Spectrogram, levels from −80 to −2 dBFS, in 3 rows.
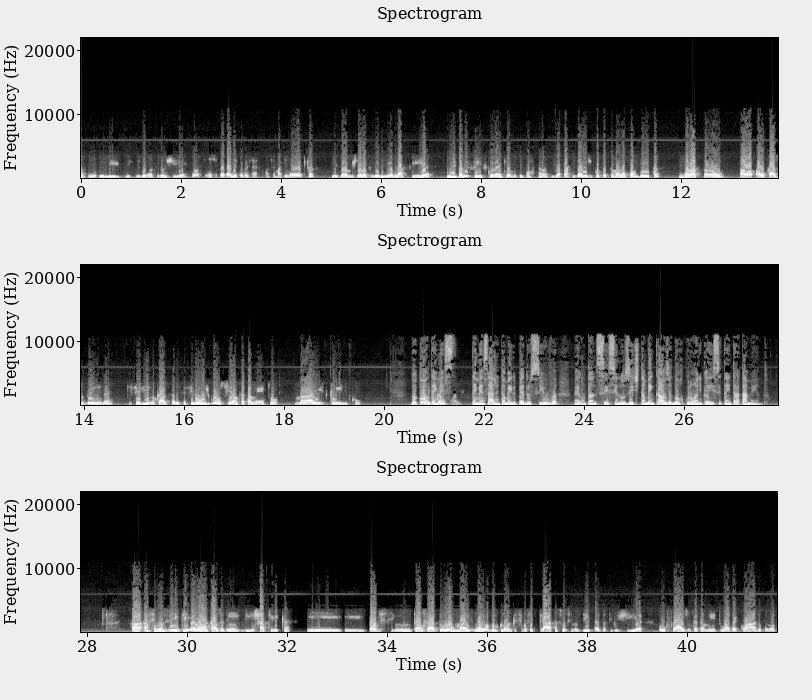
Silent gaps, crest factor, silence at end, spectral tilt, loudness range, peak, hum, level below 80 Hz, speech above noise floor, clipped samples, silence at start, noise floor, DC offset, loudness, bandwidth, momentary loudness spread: none; 10 dB; 0.05 s; -5.5 dB/octave; 3 LU; 0 dBFS; none; -38 dBFS; 31 dB; under 0.1%; 0 s; -39 dBFS; under 0.1%; -9 LUFS; 11.5 kHz; 9 LU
